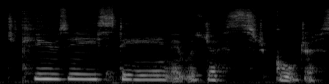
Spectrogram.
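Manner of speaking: slow, dreamy whisper; breathy whisper. Real, not acted. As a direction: sigh it out softly, savouring. Dreamy memory of the sauna.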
